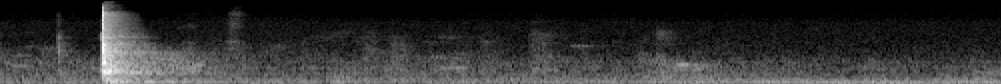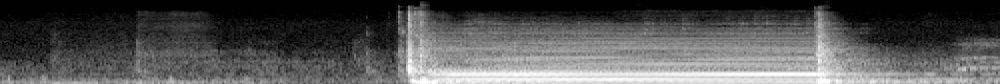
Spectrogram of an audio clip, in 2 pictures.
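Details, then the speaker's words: SawStop table saw at Banff High School, unsuccessful start: thunk, then about two seconds of flat loud hum never climbing in pitch before cutting off; motor fails to start. "So this is what happens on an unsuccessful start."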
